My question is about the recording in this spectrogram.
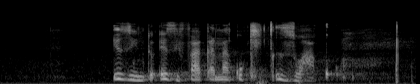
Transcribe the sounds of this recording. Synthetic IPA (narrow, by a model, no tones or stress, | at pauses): izintʼɔʔezifakʼanakʼukʰi̥ǀizwaːkʼɔ̥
